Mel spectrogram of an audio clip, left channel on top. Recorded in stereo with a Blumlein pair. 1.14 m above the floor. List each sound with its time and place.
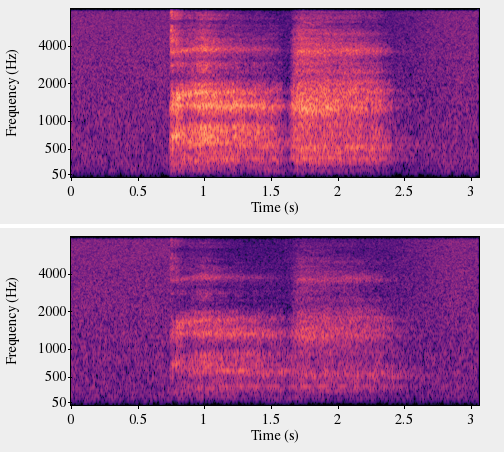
0.8 s breathing: 30° left, 2 m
